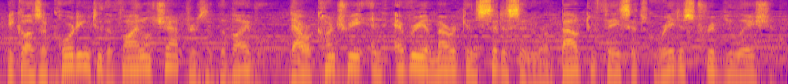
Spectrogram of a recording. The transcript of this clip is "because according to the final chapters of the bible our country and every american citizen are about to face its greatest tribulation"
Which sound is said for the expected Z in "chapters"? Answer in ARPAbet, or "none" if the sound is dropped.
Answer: Z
